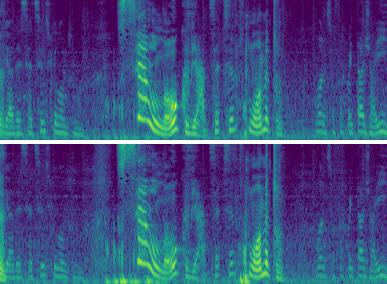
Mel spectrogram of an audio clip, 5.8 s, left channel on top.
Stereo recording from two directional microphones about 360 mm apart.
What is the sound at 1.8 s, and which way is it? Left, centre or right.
Speech, centre.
